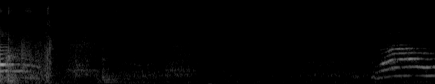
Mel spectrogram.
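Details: House cat standing in its owner's way on a staircase; mostly quiet room tone, then a rising meow begins in the last half second.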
